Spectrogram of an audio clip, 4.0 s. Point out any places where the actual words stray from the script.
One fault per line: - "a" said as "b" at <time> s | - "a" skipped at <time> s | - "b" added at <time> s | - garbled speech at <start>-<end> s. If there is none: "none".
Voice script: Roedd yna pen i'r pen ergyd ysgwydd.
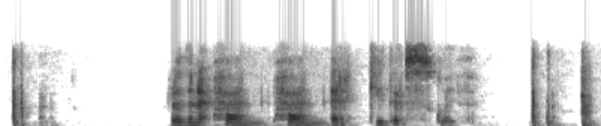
none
